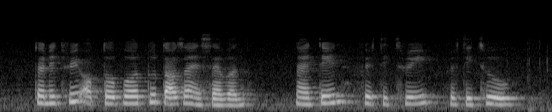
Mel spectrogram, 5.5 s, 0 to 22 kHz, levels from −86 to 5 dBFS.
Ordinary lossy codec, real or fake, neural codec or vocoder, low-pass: none; real; none; 7.2 kHz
